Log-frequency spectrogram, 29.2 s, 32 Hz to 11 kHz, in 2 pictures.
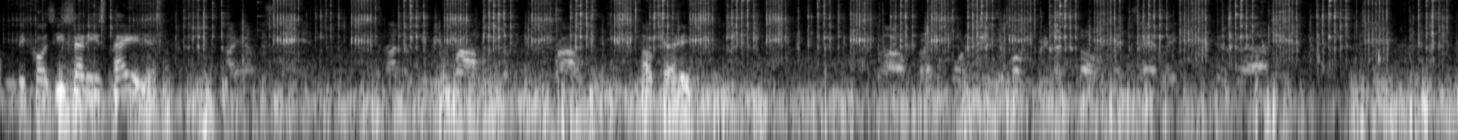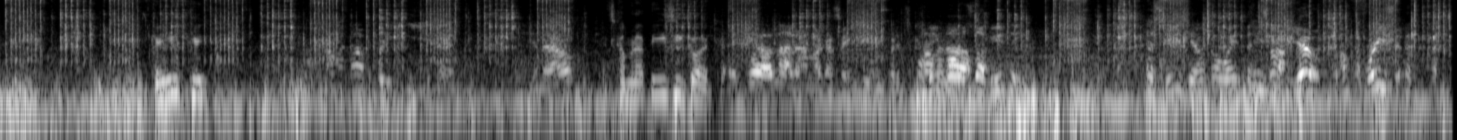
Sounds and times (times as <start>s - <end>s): Wind noise (microphone): 0.0s - 21.4s, 23.6s - 29.1s.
